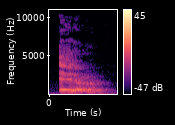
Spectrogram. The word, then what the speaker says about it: air: air. 자, 반드시 여기 성대가 앞에서 긴장이 돼야 돼요. 두 개 다 긴장을 시키는 게 아닙니다. air 이런 게 아니에요. 앞에서만 긴장을 하고 뒤에서는 소리를 풀어요.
